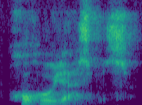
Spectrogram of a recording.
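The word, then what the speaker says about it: Jujuyaspis: do you pronounce it I'm told it's something like hoho aspis named after the problem the province of Hawaii in in Argentina last exam a puzzle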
